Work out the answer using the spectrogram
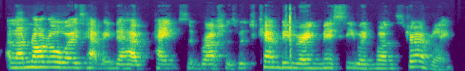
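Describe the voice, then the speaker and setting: A woman's voice: a little high, fairly even intonation, a little fast, vocal fry, sharp tone, a little hiss or hum, rough recording. Chatty woman hosting a spiritual show. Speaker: show host, artist. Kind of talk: casual chat.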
